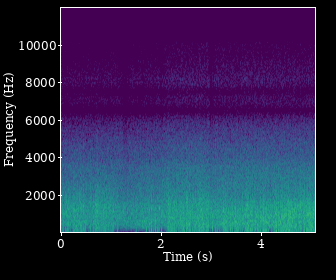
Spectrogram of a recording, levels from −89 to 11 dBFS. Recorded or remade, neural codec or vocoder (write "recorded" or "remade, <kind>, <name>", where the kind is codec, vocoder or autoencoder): remade, vocoder, BigVGAN v2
